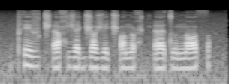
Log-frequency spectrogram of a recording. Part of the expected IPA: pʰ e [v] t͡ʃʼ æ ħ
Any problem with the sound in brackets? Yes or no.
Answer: no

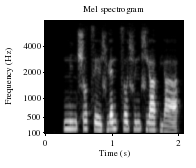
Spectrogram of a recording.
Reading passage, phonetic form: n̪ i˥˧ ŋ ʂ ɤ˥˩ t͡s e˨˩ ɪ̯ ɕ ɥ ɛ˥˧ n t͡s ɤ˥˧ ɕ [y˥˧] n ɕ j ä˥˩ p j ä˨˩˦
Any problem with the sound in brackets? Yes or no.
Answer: no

